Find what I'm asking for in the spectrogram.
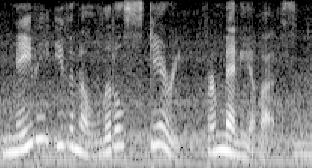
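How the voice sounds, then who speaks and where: A woman speaks over noticeable background noise. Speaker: news reporter and anchor. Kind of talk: TV news package narration.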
